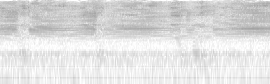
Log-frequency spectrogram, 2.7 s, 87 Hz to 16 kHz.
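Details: Steady high-pitched electric buzz of a microneedling pen running against the skin of a self-treating adult after 20 minutes of numbing, pitch shifting as it moves and the skin reddens; microneedling pen operating.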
